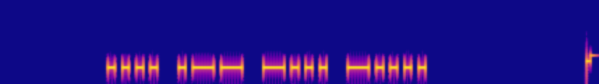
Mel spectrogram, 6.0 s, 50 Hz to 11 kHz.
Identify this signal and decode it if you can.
Morse code, heard as a keyed tone, about 17 wpm, 700 Hz. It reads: HWB6
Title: Four Challenging Letter-Number Combinations 17wpm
